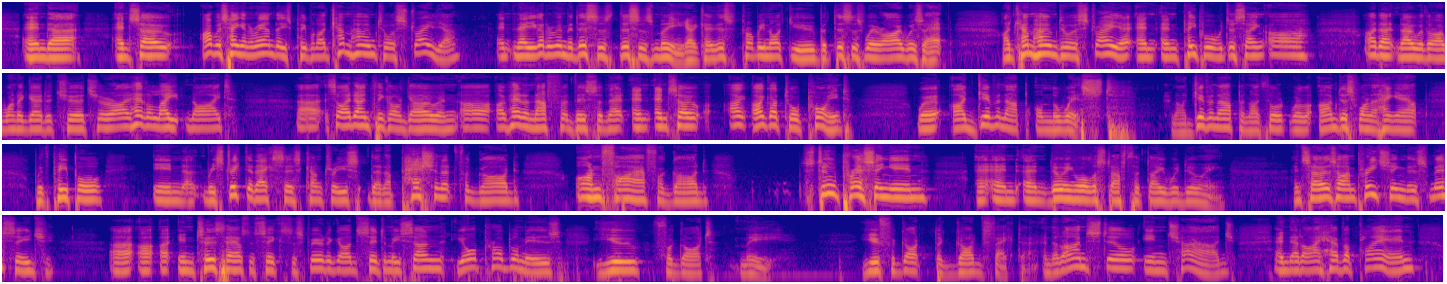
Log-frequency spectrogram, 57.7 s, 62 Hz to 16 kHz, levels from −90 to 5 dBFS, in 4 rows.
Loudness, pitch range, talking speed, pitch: -27 LUFS, 155-195 Hz, 195 wpm, 175 Hz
